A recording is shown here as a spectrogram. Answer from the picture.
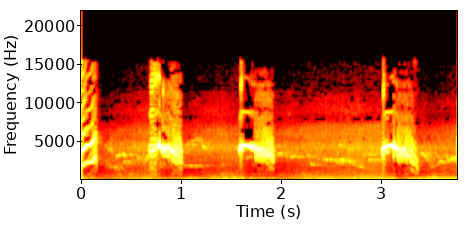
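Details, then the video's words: Oriental magpie-robin in full fighting song, used as bait to provoke rivals; three loud, well-spaced bursts of sharp whistled notes sweeping downward, with quiet pauses between them. "KACER GACOR NGEPLONG TARUNG !! PANCINGAN KACER PALING AMPUH BUAT MENAIKAN EMOSI KACER AUTO RESPON"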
